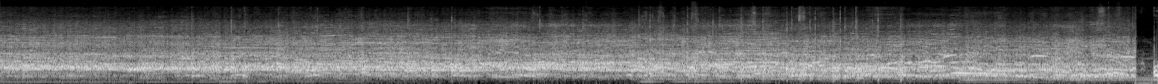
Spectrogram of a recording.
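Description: A crowd of striking teachers at an SOS Éducation rally in Gabon applauds and cheers in a steady, dense roar that fills the whole stretch at close range, with shouts mixed in.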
